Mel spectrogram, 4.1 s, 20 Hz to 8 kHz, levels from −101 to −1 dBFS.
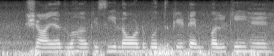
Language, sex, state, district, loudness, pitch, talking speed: Hindi, female, Chhattisgarh, Raipur, -14 LUFS, 185 Hz, 130 wpm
